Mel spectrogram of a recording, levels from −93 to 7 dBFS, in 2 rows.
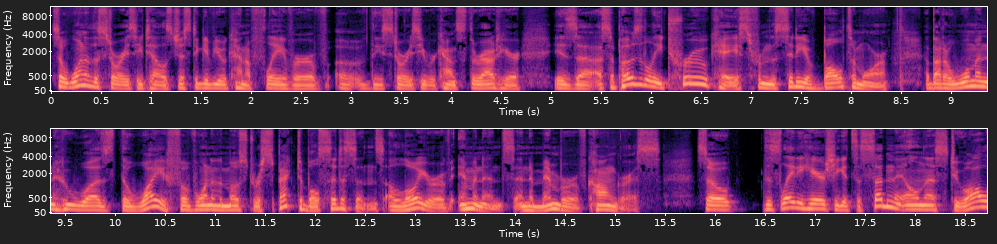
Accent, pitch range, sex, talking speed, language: American, 110-140 Hz, male, 215 wpm, English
